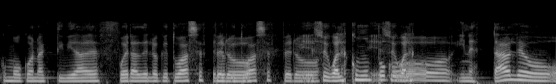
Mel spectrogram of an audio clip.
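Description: It's a speech clip with a doubled audio track between 2.14 and 4.14 s: a second full-band copy of the speech runs roughly 0.7 s behind the original, a few dB quieter, with no decay or room colour, and it cuts in and out abruptly at those points. That's likely a second capture through a slower path being mixed back in. The whole thing comes through a Bluetooth mSBC headset link, so nothing sits above about 7.7 kHz.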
